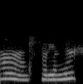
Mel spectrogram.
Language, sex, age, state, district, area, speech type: Tamil, female, 30-45, Tamil Nadu, Mayiladuthurai, rural, conversation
